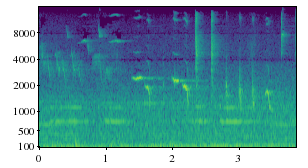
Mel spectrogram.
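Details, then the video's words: Short passage of common nightingale song among flowers: a few clear falling whistles and sharp high clicks, loosely spaced, over a constant low hum. "Соловей поёт в цветах"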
